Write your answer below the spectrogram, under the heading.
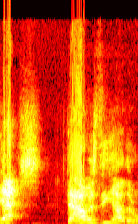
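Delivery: high, loud, excited yell. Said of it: "Sorry, I yelled".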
